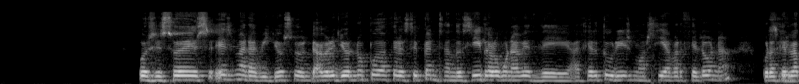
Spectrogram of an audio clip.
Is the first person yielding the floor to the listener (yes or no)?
no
